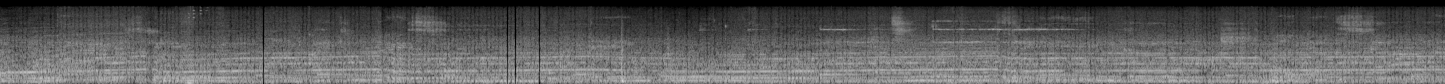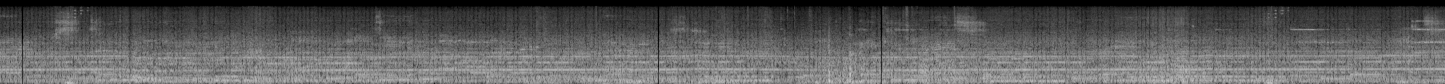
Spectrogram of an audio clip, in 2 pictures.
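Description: A sports car engine roars at high revs, shifting up through the gears.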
